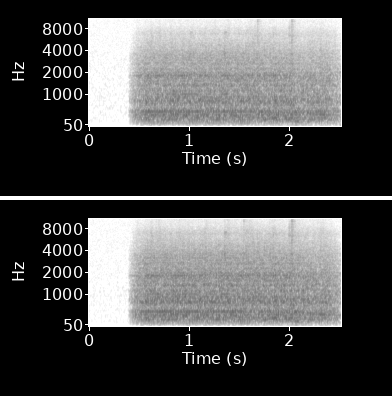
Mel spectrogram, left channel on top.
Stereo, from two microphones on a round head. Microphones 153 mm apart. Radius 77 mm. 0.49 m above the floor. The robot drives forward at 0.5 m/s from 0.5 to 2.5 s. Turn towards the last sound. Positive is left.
No sound to turn to.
